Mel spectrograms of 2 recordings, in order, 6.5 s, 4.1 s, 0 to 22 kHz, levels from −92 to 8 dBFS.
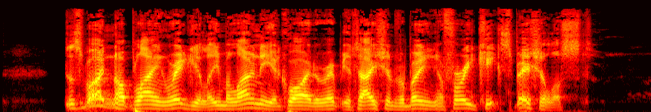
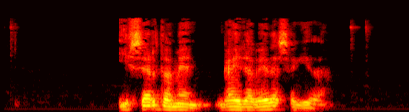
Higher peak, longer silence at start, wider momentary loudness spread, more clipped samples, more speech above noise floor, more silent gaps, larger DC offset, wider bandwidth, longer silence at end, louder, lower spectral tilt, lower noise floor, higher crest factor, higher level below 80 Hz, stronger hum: first, 0 dBFS vs -6 dBFS; second, 0.65 s vs 1.2 s; second, 7 LU vs 11 LU; neither; second, 49 dB vs 59 dB; neither; neither; first, 16 kHz vs 11.5 kHz; second, 0.6 s vs 0.85 s; first, -18 LUFS vs -21 LUFS; second, -2.5 dB/octave vs -4 dB/octave; second, -67 dBFS vs -80 dBFS; about the same, 18 dB vs 18 dB; first, -42 dBFS vs -58 dBFS; neither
